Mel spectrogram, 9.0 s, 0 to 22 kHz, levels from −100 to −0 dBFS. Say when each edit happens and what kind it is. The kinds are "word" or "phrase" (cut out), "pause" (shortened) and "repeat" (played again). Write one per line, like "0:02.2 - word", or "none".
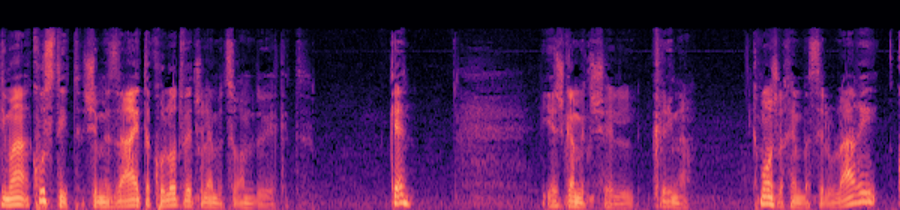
0:01.9 - word
0:05.9 - word
0:07.7 - word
